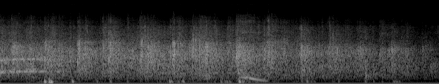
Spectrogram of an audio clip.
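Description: Steady audience applause, a dense patter of many hands clapping at a fairly even level throughout, with a few sharper individual claps standing out and no talking over it.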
